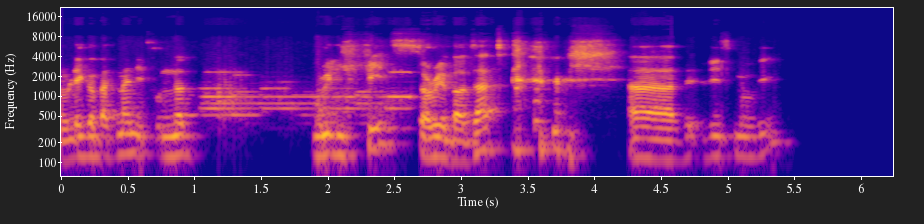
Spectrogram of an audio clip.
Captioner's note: phone rings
